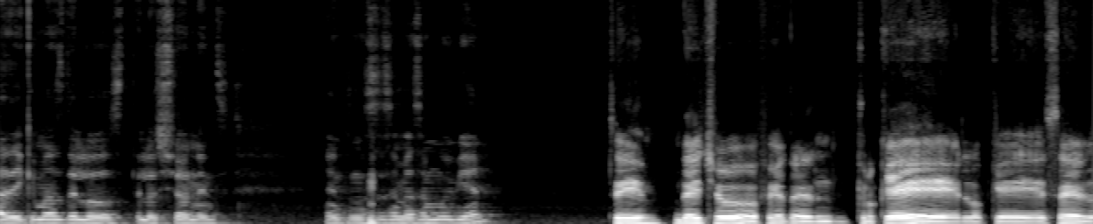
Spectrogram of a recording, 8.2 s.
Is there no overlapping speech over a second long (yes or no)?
yes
